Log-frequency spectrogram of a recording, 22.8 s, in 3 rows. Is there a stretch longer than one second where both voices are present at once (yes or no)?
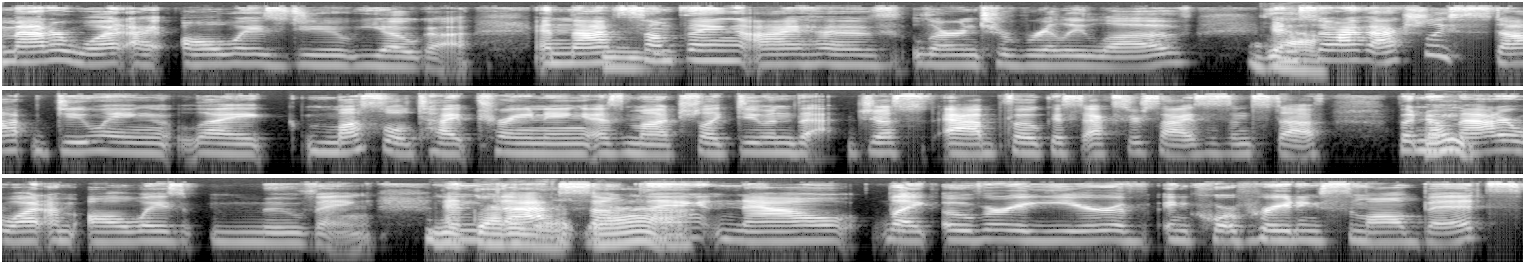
yes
